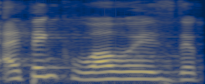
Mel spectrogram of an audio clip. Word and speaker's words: Huawei: over now to our next stand which is Huawei or Huawei I think Huawei is the correct way to pronounce it but I don't want to preempt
